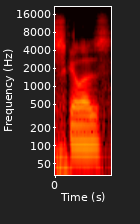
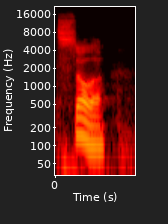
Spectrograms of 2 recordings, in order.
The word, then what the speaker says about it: Scylla: Teed says Skillas. Other people say Skillas. I'm like, no, it's Scylla. Like, come on, I Priscilla. just, I don't hear anyone say it. I just always pronounce the C.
